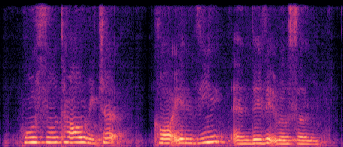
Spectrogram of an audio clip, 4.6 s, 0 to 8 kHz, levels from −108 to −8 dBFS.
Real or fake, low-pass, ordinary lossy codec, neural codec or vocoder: fake; none; none; codec, 16 kHz, 4.8 kbps, FACodec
